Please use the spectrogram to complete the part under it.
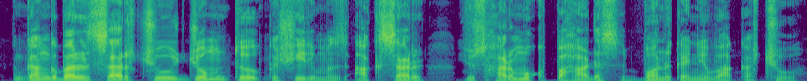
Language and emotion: Kashmiri, neutral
